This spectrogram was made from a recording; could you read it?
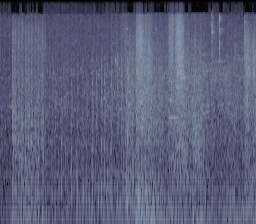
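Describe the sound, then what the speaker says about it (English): Battle noise from Company of Heroes with the OMGmod, dense bursts of gunfire and machine-gun rattle with booming explosions layered over a constant roar, loud and close throughout. "More explosions coming down in the middle here."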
